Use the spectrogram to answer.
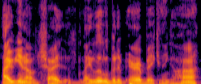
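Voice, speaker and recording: A man's voice: medium pitch, fairly even intonation, fast talker. A middle-aged man, an author and poet, being interviewed and thinking aloud with a reflective, rambling manner. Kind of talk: conversational interview.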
